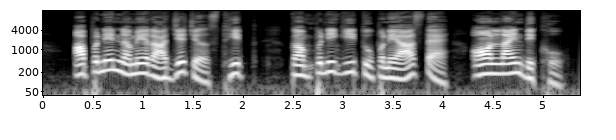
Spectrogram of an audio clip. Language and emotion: Dogri, neutral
